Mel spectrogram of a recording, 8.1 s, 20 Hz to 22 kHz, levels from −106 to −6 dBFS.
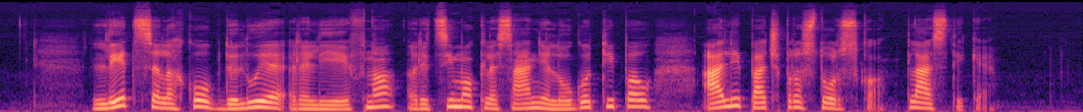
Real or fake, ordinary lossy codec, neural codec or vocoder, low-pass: real; Opus, 64 kbps; none; 19.8 kHz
